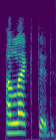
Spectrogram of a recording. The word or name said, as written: elected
